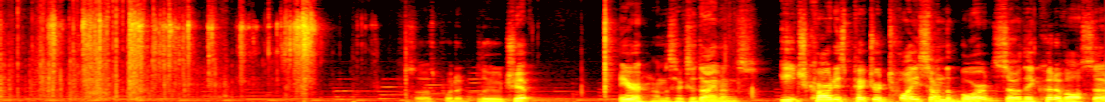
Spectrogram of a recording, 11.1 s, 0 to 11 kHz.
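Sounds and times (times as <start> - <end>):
soft background music: 0.0 - 11.0
plastic game chips clattering: 0.3 - 3.2.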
